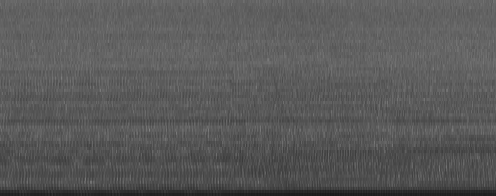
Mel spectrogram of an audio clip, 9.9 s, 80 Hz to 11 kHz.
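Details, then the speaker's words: Freshly rebuilt 1990 Mopar 318 V8 (D150 truck) with new Rock Auto parts, mild Comp custom cam, Air-Gap intake, first run, at about 175° operating temperature, timing 15° at idle, 33° total: steady lope with even firing, no ticks, knocks or misses; normal idle. "It's 15 at idle. I got it on 33 total right now. baby cam. Smooth as butter."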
